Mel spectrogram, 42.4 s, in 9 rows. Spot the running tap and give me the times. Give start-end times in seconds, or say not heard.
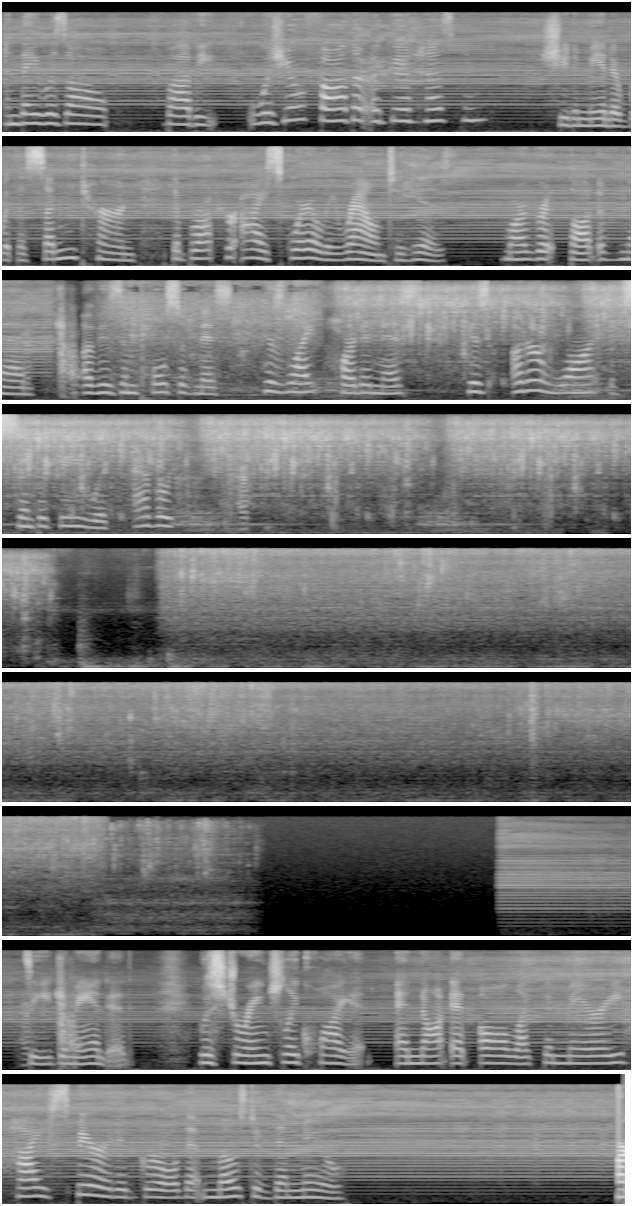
10.1-30.2.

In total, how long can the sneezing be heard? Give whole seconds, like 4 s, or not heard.
2 s.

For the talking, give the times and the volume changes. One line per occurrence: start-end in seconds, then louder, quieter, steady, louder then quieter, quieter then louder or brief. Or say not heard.
0.0-15.4 steady
33.2-40.3 steady.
